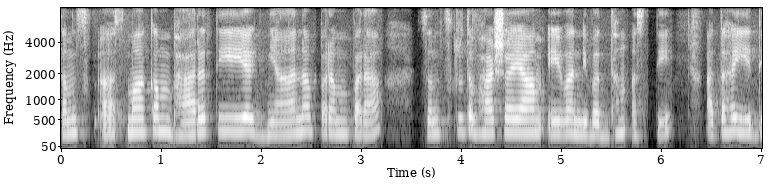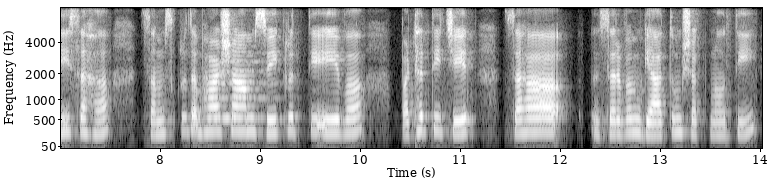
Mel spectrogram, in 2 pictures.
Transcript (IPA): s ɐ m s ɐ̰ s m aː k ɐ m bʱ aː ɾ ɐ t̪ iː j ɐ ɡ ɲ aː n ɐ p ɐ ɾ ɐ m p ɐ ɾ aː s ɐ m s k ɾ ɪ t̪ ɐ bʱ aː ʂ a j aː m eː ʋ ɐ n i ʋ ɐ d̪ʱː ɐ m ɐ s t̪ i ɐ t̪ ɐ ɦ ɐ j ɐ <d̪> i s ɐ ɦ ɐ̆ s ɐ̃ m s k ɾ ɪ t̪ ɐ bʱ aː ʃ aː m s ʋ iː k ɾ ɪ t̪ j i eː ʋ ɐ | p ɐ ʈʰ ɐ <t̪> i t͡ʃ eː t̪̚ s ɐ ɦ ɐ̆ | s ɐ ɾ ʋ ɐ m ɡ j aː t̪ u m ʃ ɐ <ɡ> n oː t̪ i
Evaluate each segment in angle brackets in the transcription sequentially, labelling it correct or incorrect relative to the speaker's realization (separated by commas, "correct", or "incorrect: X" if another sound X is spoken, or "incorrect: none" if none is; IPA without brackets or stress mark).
correct, correct, incorrect: k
